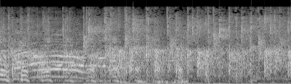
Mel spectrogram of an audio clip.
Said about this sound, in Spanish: ¡Aplausos!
